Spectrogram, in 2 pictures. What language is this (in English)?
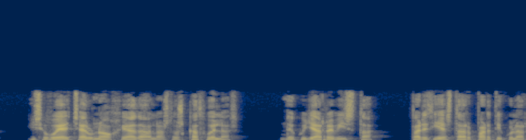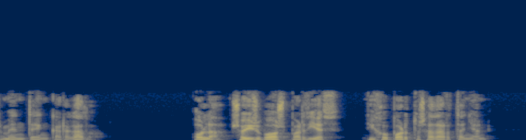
Spanish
